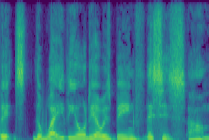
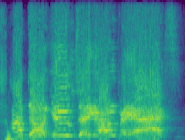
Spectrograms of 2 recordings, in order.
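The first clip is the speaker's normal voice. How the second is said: angry shout; 6 dB louder than usual. Real, not acted. Frustrated streamer yelling at chat.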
